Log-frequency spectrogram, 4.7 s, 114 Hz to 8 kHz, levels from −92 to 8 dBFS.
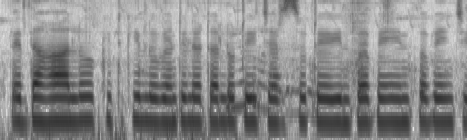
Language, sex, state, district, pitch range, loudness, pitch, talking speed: Telugu, female, Telangana, Karimnagar, 200-210 Hz, -18 LUFS, 205 Hz, 90 wpm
